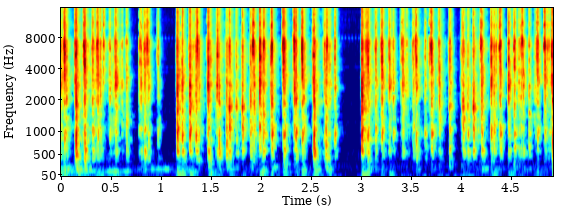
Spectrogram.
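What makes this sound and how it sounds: Fingertips type fast on a black plastic mechanical keyboard with backlit keycaps, producing rapid, bright clicking keystrokes. The typing comes in quick bursts with two short pauses.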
